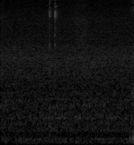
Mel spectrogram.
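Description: Near silence: faint room tone with two faint computer-mouse clicks close together, about three-quarters of a second in.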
